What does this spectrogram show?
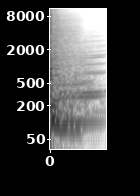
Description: FX snare; E-MU Formula 4000 Series Vol. 2; OrbitPercMaster

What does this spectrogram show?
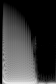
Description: Roland TR-909 BD; BD Selection

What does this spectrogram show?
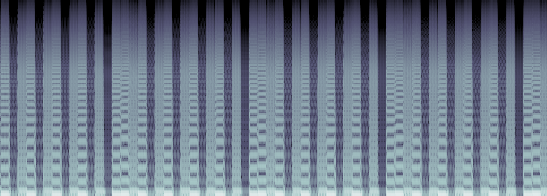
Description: Techno Synth

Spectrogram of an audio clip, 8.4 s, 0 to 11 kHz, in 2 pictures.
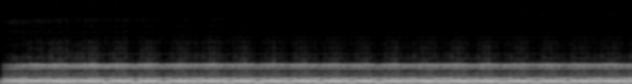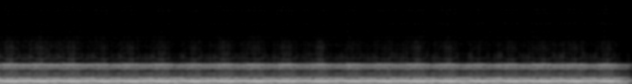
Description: B1 CHAMB MAL, Mellotron, MALE VC; Mike Pinder - Mellotron Archive CD; CHMB MALE VC

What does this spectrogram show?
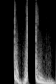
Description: Scratch Fills 140BPM

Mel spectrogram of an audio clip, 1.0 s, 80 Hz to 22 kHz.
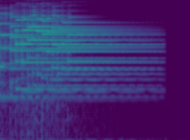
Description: Roland U220 Electric Set, Drum Machines

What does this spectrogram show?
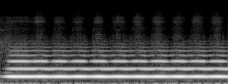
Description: bass flute, vib; Roland L-CDX-03 Disk 1

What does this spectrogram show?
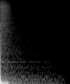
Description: SWNG

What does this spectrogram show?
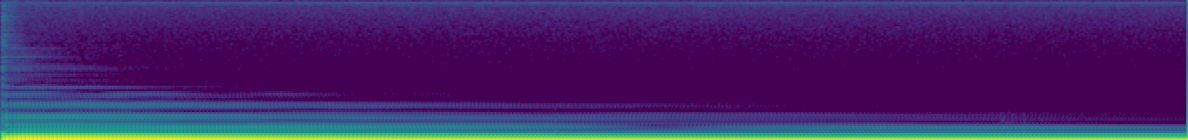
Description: SAMBA, Bass

